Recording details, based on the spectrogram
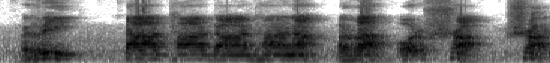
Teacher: टा बोलेंगे तो जीभ लटक करके ऊपर जाके टच होती है, टा वहां पर स्पर्श करती है। ठा वहीं से निकलता, तो जितने भी वर्ण है सब वहीं से निकलेंगे। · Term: मूर्धा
